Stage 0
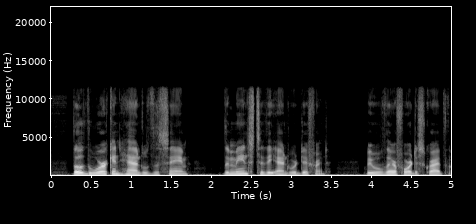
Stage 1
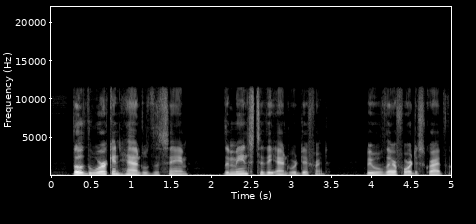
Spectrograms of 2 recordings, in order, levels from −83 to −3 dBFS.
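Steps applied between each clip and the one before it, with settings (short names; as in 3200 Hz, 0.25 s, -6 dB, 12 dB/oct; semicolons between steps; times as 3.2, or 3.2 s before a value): high shelf 6000 Hz +7.5 dB; upward expander 1.5:1, over -36 dBFS; gain +3 dB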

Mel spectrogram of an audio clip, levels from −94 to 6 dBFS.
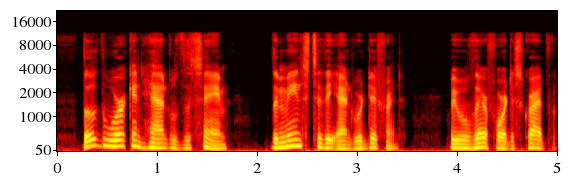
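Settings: compressor 16:1, threshold -22 dBFS, peak gain reduction 16 dB; gain +6.5 dB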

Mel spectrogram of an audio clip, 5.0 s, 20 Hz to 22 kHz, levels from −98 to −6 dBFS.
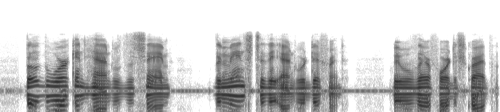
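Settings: downsampling 11025 Hz; ring modulator 770 Hz; gain -1.5 dB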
